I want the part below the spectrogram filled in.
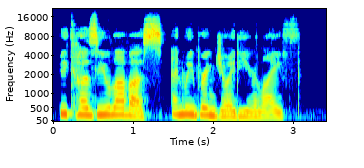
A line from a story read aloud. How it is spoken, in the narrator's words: Jess deadpans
